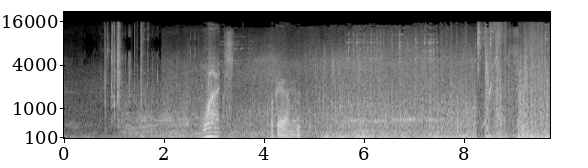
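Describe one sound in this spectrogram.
Wind rushes loudly past during a fast fall through the air.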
